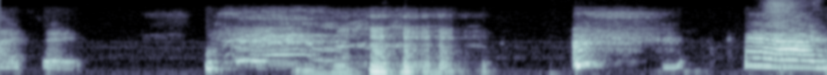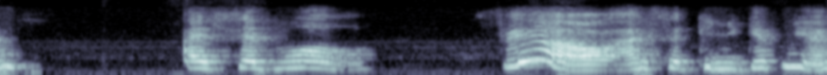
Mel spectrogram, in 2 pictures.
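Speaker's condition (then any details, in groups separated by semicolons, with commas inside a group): Cerebral palsy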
